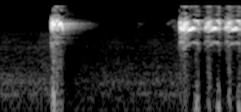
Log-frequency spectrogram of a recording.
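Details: Loud wild crimson sunbird: one sharp, very high chip, a second of silence, then a fast, shrill trill of repeated metallic notes starts up.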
